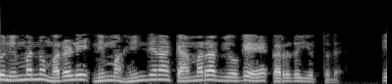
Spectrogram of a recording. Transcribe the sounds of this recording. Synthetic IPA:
unimːɐnːumɐɾɐɭinimːɐɦind̪inɐkjaːmɐɾaːbjoːɡekɐɾɐd̪ɐjut̪ːɐd̪e̞ | i

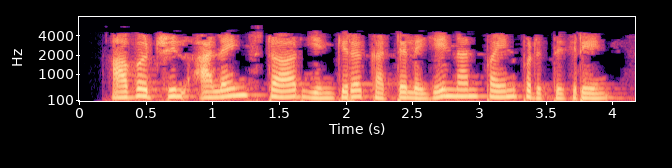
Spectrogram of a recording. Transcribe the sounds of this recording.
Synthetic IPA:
ɐʋɐʈrɪlɐlɐɪnsʈaːɾɛnɡɪrɐkɐʈːɐlɐjɐɪnaːnpɐjɐnpɐɽɯt̪ːɯɣɪreːn

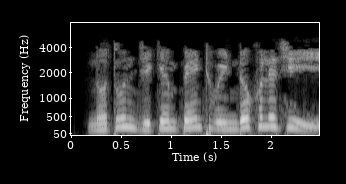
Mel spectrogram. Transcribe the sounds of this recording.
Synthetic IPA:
not̪und͡ʒikempẽɳʈʰʋiɳɖokʰolet͡ʃʰi

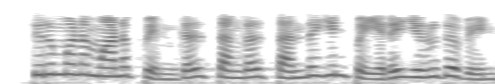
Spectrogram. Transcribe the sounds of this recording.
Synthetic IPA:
t̪ɪɾɯmɐnɐmaːnɐpɛnɡɐɭt̪ɐŋɡɐɭt̪ɐnd̪ɐjɪnpɛjɐɾɐɪɛɻɯðɐʋeːɳɖ

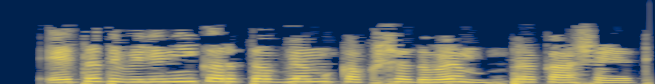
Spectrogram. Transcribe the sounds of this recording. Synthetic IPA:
et̪ət̪ʋiliniːkəɾt̪əʋjɐmkəkʂɐd̪ʋɐjɐmpɾɐkaʂɐjɐt̪i̥

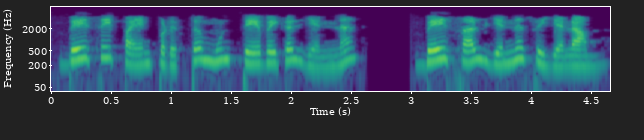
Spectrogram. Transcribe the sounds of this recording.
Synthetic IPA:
beːsɐɪpːɐjɐnpɐɽɯt̪ːɐmʊnt̪eːʋɐɪɣɐɭɛnːɐ | beːsaːlɛnːɐsɛjːɐlaːm

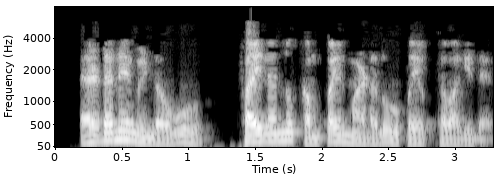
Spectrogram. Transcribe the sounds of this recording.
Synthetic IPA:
ɛɾɐɽɐne̞ːʋiɳɖo̞ːʋu | pʰɐjlɐnːukɐmpɐjnmaːɽɐluːpɐjuːk̚t̪ɐʋaːɡid̪e̞

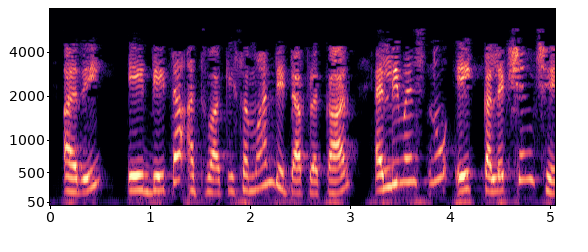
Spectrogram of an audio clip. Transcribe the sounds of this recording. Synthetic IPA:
əɾe | eɖeʈaʔət̪ʰəʋakesəmanɖeʈapɾəkaɾ | elimɛ̃ɳʈsnũʔekːəlekʃənt͡ʃʰe

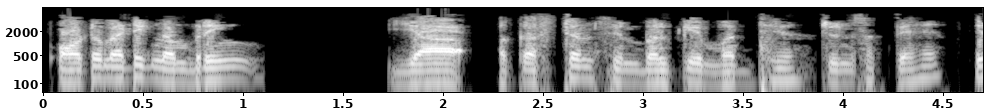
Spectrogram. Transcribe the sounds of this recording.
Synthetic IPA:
ɔːʈoːmɛːʈɪknɐ̃mbəɾɪ̃ŋɡ | jaɐkəsʈəmsɪ̃mbəlkemɐd̪ʱjət͡ʃʊnsɐk̚t̪eɦɛ̃ːɪ

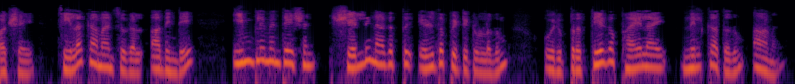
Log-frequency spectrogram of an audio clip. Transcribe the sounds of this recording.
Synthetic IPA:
pɐkʂe̞ | t͡ɕilɐkɐmaːnsuɣɐɭɐðinde̞ | impɭime̞ndeːʂɐnʂe̞lːinɐɣɐt̪ːɨʔe̞ɻuðɐpːeʈːiʈːuɭːɐðum | o̞ɾuprɐt̪je̞ːɣɐfʰɐjɐlaːjinilkaːt̪ːɐðumaːɳɨ

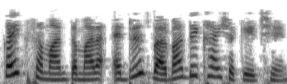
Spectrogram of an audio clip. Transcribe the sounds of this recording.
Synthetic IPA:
kəiksəmant̪əmaɾaʔɛɖɾesbaɾmãd̪ekʰaiʃəket͡ʃʰe

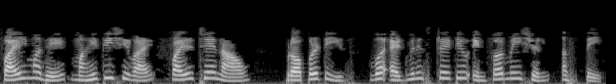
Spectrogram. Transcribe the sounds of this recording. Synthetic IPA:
fajlməd̪ʱːjemaɦit̪iːɕiʋajfailt͡senaʋ | pɾɔpəɾʈiːd͡zʋəʔæɖminisʈɾeʈiʋinfɔɾmeɕənəst̪e

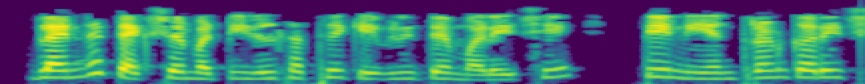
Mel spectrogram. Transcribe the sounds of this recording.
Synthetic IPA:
blɛ̃ɳɖeɖ̚ʈɛkst͡ʃəɾməʈiɾijəlsat̪ʰekeʋiɾit̪eməɭet͡ʃʰe | t̪enijənt̪ɾəɳkəɾet͡ʃʰ

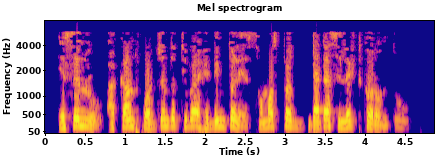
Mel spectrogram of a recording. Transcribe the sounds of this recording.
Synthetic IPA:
esenɾuʔakawɳʈpɔɾd͡ʒɔnt̪̬ɔt̪ʰibaɦeɖiŋt̪ʰɔɭesɔmɔst̪ɔɖaʈasilek̚ʈkɔɾɔnt̪u

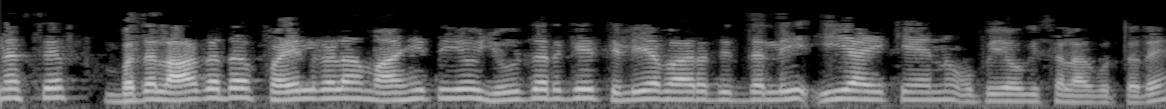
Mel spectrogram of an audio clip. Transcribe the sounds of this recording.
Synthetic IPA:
nɐse̞pʰbɐd̪ɐlaːɡɐd̪ɐpʰɐjlɡɐɭɐmaːɦit̪ijujuːd͡ʒɐɾiɡe̞t̪iɭijɐbaːɾɐd̪id̪ːɐlːiʔiːɐjkejɐnːuːpɐjo̞ːɡisɐlaːɡut̪ːɐd̪e̞

